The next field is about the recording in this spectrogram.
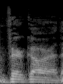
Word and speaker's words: Vergara: Vergara. That's how you say it.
